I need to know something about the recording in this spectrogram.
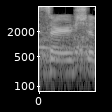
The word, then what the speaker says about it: Saoirse: And he got up and he said, by the way, her name's Saoirse, like inertia.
